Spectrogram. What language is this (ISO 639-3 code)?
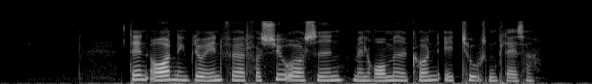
dan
